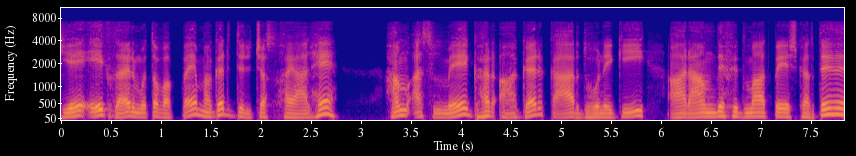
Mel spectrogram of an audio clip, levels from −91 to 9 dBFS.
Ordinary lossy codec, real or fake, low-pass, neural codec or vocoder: none; fake; 7.2 kHz; codec, 16 kHz, 0.5 kbps, X-Codec, HuBERT features, trained on LibriSpeech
